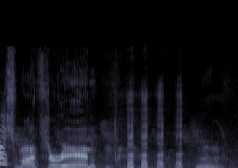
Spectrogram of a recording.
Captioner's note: laughs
